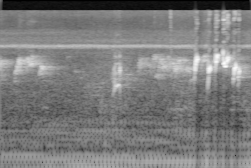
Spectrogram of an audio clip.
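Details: Caged red-whiskered bulbul, a Thai competition bird, warbling smooth whistled phrases over a low hum, ending in a rapid string of six sharp clicking taps.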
